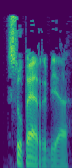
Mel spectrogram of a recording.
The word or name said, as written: superbia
